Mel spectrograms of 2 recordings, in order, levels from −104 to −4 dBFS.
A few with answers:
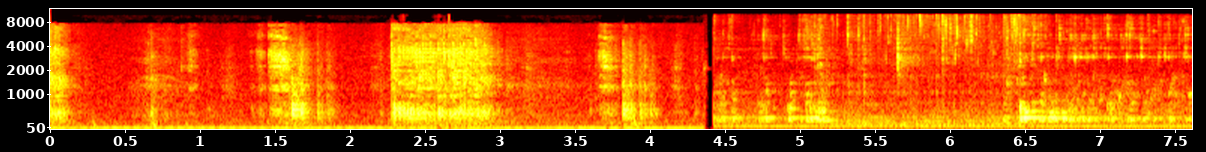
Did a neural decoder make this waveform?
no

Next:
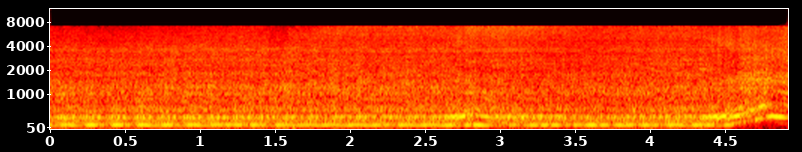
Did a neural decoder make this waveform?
no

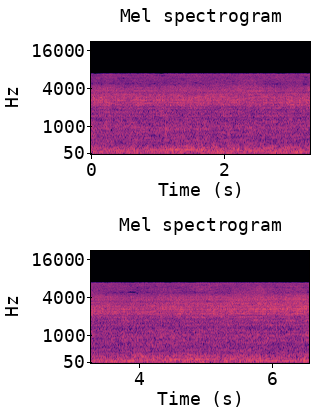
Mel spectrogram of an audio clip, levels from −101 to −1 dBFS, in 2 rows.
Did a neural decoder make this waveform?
yes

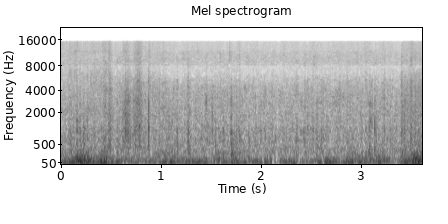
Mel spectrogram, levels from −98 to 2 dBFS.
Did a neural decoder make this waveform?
no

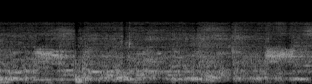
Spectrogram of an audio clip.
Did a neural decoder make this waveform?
yes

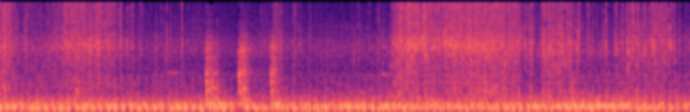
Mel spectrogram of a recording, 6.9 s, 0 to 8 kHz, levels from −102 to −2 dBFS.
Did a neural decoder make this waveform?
no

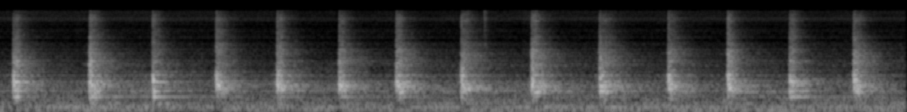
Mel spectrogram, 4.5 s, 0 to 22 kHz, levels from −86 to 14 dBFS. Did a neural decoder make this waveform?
yes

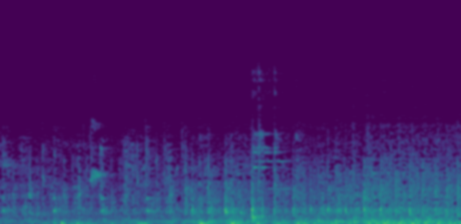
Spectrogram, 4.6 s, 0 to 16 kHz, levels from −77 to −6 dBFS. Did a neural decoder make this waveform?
no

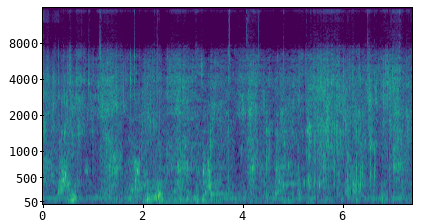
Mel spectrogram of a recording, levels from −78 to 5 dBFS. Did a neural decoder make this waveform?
yes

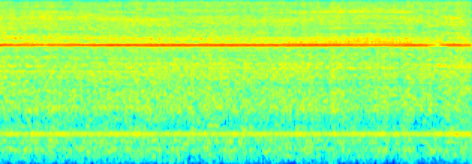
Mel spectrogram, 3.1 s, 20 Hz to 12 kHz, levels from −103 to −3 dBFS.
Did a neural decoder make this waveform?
no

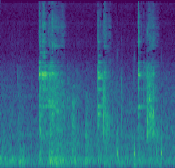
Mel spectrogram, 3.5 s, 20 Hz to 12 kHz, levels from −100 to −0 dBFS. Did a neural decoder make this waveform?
no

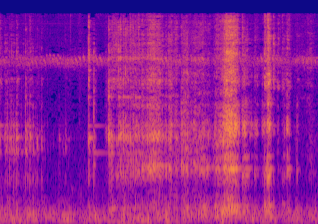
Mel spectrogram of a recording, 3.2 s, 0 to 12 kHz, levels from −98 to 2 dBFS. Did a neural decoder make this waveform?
no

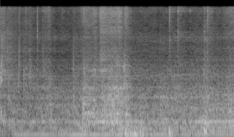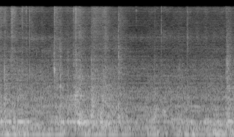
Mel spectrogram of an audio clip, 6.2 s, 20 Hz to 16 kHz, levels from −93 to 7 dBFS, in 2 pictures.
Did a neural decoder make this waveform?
yes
